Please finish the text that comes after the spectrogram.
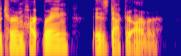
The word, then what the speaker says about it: Armour: Armour, Dr. J. Andrew Armour, except it's spelled Armour instead of, like armor, Armor.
